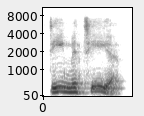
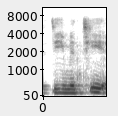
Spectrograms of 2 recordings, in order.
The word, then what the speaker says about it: DiMattia: other singer-songwriters, and also my last name is the proper pronunciation is DiMattia. Oh, DiMattia. But it's funny that you said DiMattia because my father used to say DiMattia, and it was his last name. But the irony is, and my mother used to say DiMattia, and the irony is DiMattia is the proper way.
